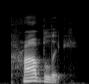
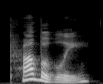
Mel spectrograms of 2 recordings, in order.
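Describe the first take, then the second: First: The middle syllable is dropped. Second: The middle syllable is fully pronounced. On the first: "we eliminate the middle" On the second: "so we eliminate the middle, and probably becomes"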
